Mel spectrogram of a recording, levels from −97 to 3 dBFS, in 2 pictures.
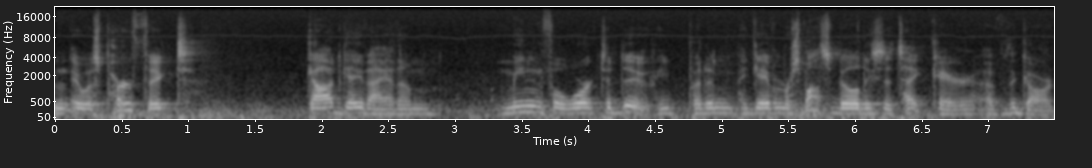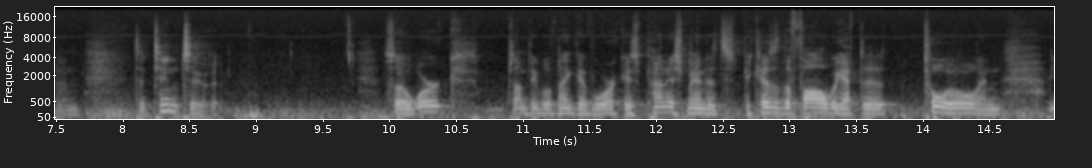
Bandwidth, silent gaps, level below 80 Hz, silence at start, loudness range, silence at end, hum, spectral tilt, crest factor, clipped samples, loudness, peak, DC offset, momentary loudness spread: over 20 kHz; none; -50 dBFS; 0 s; 6 LU; 0 s; none; -5 dB/octave; 20 dB; under 0.1%; -34 LUFS; -14 dBFS; under 0.1%; 17 LU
